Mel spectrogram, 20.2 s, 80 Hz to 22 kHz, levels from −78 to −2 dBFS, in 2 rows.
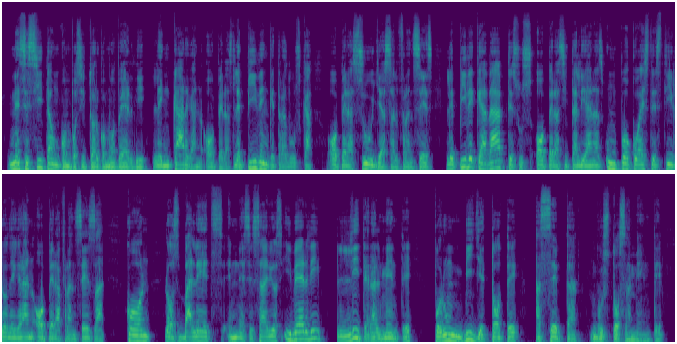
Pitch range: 90-120 Hz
